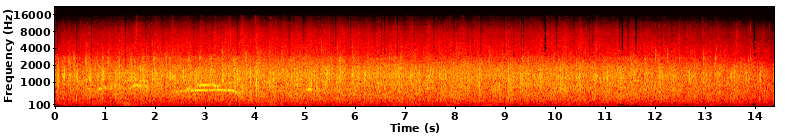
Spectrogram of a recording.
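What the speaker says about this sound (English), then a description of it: "I ask you to give her a big round of applause" A large audience at a state budget address claps in sustained applause, a thick, steady roar of hands that holds at a loud level for a long stretch and eases slightly at the end, with faint tonal background sounds.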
